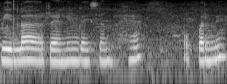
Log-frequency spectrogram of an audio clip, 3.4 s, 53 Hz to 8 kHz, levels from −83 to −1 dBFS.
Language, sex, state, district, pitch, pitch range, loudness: Hindi, female, Jharkhand, Garhwa, 215 Hz, 210-225 Hz, -17 LUFS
